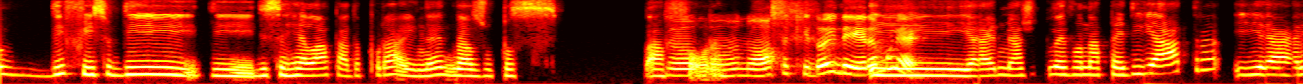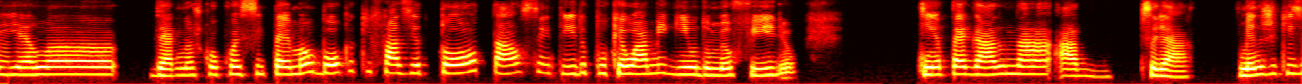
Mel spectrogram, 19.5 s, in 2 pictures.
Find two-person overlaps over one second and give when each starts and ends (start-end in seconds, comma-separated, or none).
none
